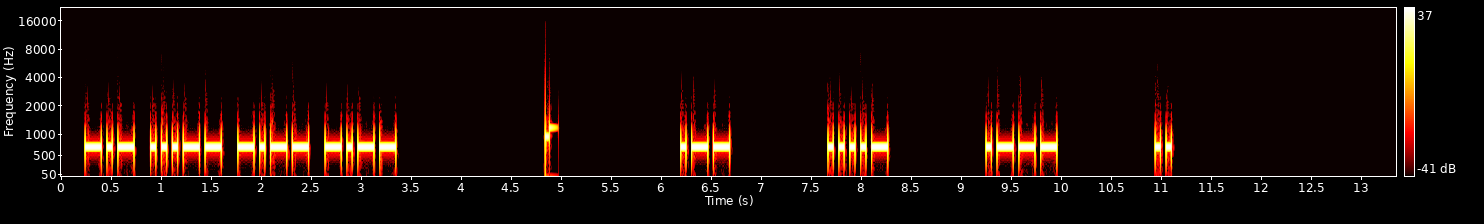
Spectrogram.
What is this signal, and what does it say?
Morse code, heard as a keyed tone, about 22 wpm, spaced as for 11 wpm, 700 Hz. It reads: K3YY W4JI
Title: USA Call Signs - 4 Characters - 6x Character Spacing - 22wpm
